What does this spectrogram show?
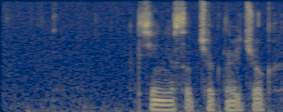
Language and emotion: Russian, neutral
